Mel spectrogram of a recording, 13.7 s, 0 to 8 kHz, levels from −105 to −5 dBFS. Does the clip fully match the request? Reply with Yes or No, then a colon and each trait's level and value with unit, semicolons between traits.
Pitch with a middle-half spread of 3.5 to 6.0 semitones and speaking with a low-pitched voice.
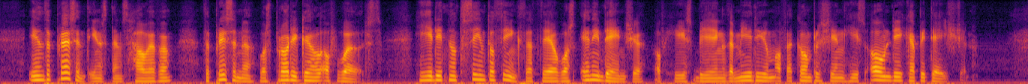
Yes: average, 5.1 semitones; low, 120 Hz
